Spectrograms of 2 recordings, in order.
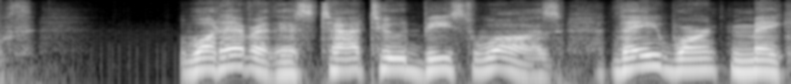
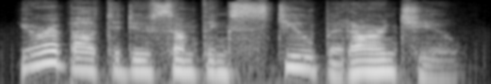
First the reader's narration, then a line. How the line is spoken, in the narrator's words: Kylar smiled grimly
